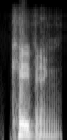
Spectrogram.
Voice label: "caving", American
